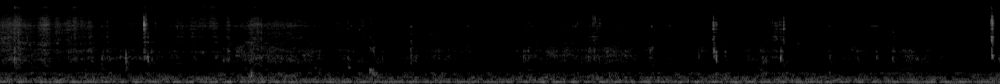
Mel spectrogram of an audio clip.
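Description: A person quietly chewing a mouthful of grilled chicken sandwich, with faint mouth clicks and small smacks now and then.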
